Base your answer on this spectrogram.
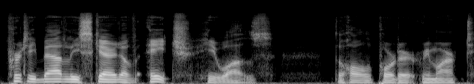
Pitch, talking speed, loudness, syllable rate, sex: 100 Hz, 125 wpm, -18 LUFS, 4.2 syllables/s, male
